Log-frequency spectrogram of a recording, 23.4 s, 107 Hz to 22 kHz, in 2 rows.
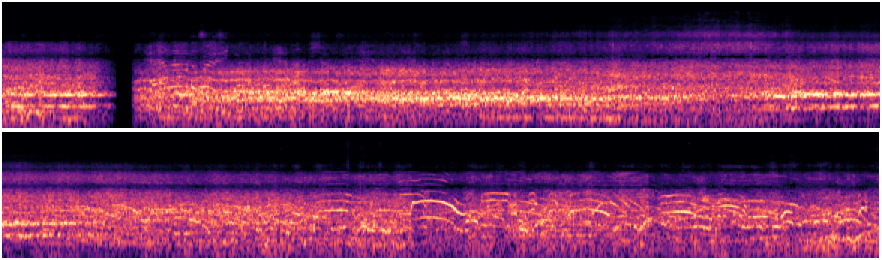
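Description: A pack of NASCAR Cup stock cars running at full throttle past the grandstand, their V8 engines blending into one continuous drone. From about two-thirds of the way through, many crowd voices shout and yell over the engines.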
